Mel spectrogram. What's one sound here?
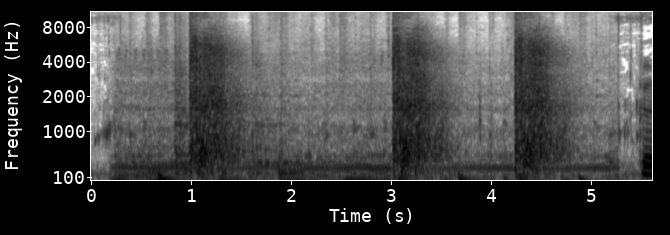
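A pistol fires loud sharp shots outdoors.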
